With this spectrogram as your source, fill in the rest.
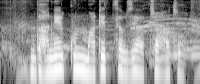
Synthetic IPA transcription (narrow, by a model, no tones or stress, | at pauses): ɡʱaneɾkunmaʈet̪̚səbd͡zeətːɕʰaɦat͡se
